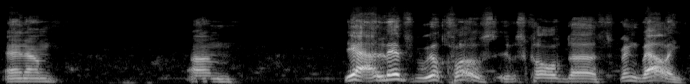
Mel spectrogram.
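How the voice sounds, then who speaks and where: A man's voice: a little high, slow pace, vocal fry, a bit bright. A man chatting casually in a group, talking in a rambling, insistent way. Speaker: military veteran.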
